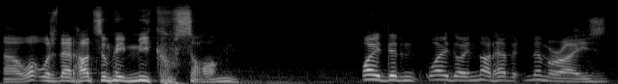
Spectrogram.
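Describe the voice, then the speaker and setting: A man's voice: fairly high pitch, lively intonation, measured pace, gravelly. A man in his late twenties hosting a casual game livestream, chatting to viewers in slangy, informal talk. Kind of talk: casual gameplay chat with viewers.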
